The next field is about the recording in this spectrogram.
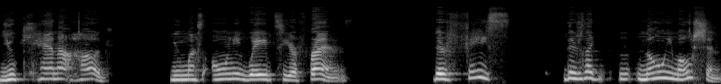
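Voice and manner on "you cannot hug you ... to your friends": very stern, strict teacher voice. Speaker who visits daycares quotes what the children hear from teachers, mock-stern teacher voice. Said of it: "in a very stern voice".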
